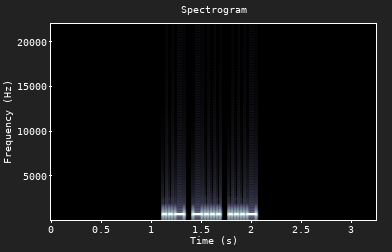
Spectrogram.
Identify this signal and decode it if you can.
Morse code, heard as a keyed tone, about 40 wpm, 700 Hz. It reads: UBV
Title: All Cut Numbers - 3-Digit 40wpm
